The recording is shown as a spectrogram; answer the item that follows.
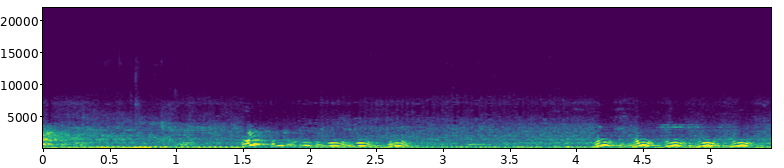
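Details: Dog barking in two rapid runs of sharp, evenly spaced yaps, about four per second, with a short quiet gap between runs and low background noise.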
